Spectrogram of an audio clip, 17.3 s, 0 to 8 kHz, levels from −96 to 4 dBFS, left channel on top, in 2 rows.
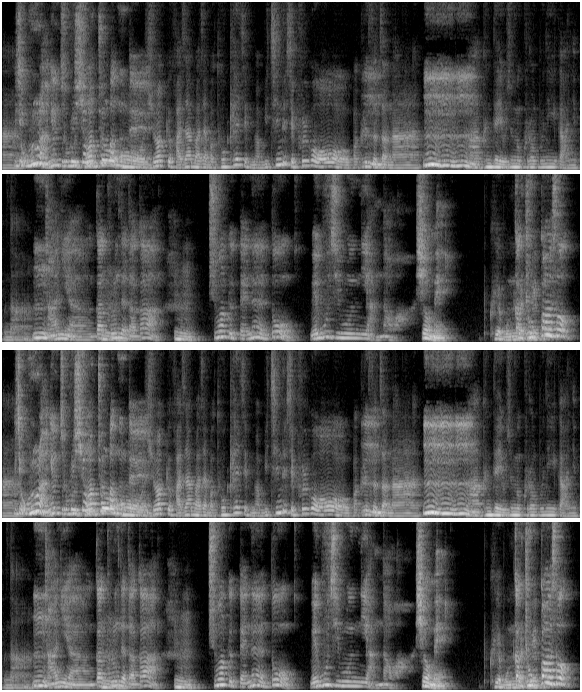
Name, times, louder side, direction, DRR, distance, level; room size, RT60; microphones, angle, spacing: voice 1, 0.2-2.3 5.4-5.7 6.3-7.1 9.1-11.2 11.8-13.0 13.3-15.3 16.4-17.1, right 2 dB, 85° right, 1.1 m, -23 dB
voice 2, 0.9-6.3 7.0-9.2 10.1-10.5 11.2-11.6 16.0-17.0, right 2 dB, 10° right, 0.3 m, -25 dB
5.0 x 2.9 x 3.0 m
head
